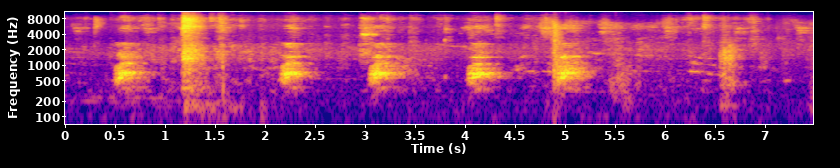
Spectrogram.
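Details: Belgian Malinois barking in the morning while cleaning goes on, a steady run of six sharp barks about one per second, with a clattering knock among them.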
